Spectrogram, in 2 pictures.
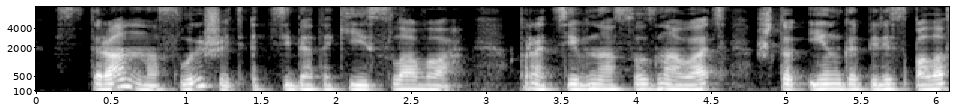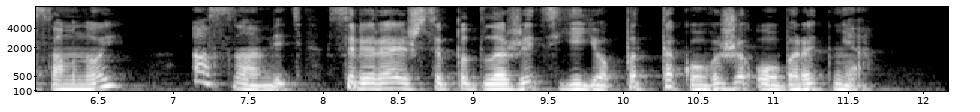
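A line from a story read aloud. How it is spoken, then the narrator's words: Growling. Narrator (Russian): рыкнул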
